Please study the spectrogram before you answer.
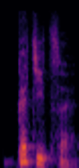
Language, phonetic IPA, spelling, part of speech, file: Russian, [kɐˈtʲit͡sːə], катиться, verb, Ru-катиться.ogg
- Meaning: 1. to roll 2. to rush, to tear 3. to sweep, to move, to flow, to stream, to roll 4. passive of кати́ть (katítʹ)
